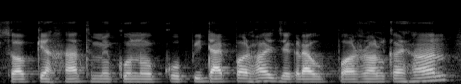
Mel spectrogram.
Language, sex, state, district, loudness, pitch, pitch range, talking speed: Maithili, male, Bihar, Samastipur, -19 LUFS, 130 Hz, 125-140 Hz, 180 wpm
